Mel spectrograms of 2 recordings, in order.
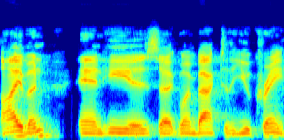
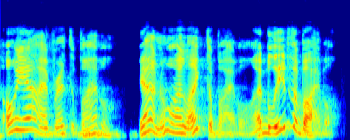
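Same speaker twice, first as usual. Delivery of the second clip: a lightly voiced young Indian cadet, higher and softer; imitating the young cadet; 8 semitones higher, 4 dB quieter than usual. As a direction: echo the cadet's soft, eager agreement. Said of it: "He's from Gujarat".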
